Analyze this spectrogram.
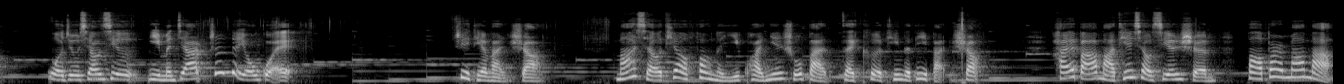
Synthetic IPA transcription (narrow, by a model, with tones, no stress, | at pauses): wɔ˨˩t͡ɕjo˥˩ʊɕjɑ˥ŋɕi˥˩ŋni˨˩mə˨nt͡ɕja˥ʈ͡ʂə˥nd̪ə˨jo˧˥ʊkwḛ˨˩˦ɪ | ʈ͡ʂɤ˥˩t̪ʰjɛ˥nwa˨˩nʂɑ˥˩ŋ | ma˧˥ɕjɑ˨˩ʊt̪ʰjɑ˥˧ʊfɑ˥˩ŋlə˩i˧˥kʰwa˥˩ɪnjɛ˥nʂu˧˥pa˨˩˦nt͡sa˥˧ɪkʰɤ˥˩t̪ʰi˥ŋd̪ə˨t̪i˥˩pa̰˨˩nʂɑ˥˩ŋxa˧˥ɪpa˧˥ma˨˩t̪ʰjɛ˥nɕjɑ˥˩ʊɕjɛ˥nʂə˧˥n | pɑ˨˩ʊpa˞˥˩ma˥mə̰˨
